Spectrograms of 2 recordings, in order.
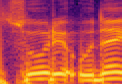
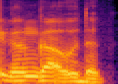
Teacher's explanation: यहाँ सूर्य में अ ह्रस्व है, गंगा में अ दीर्घ है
